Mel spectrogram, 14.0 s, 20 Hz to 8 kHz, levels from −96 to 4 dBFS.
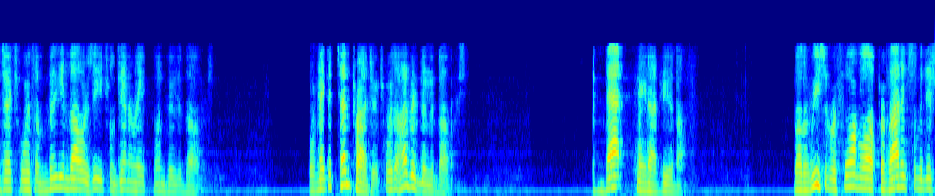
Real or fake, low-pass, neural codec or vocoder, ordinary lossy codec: fake; 7.2 kHz; codec, 24 kHz, 1 kbps, SNAC; AAC, 16 kbps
